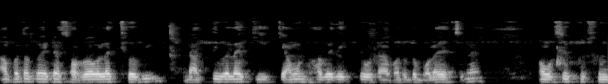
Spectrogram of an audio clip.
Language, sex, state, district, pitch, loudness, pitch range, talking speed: Bengali, male, West Bengal, Dakshin Dinajpur, 120 Hz, -17 LUFS, 115-125 Hz, 175 wpm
